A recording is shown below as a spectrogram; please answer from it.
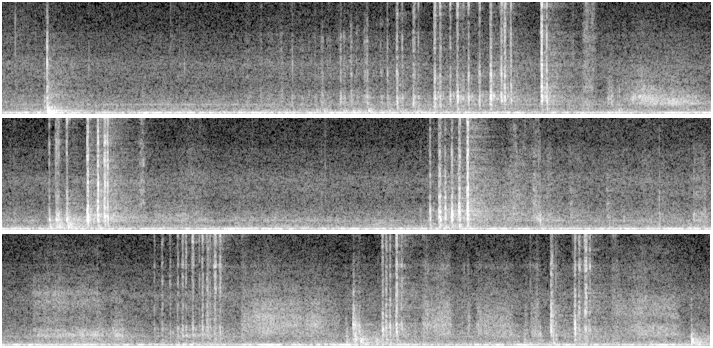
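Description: Scissors cutting watercolor paper: a run of short snips and paper rustles, the loudest about four and six seconds in, over a low steady hum.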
